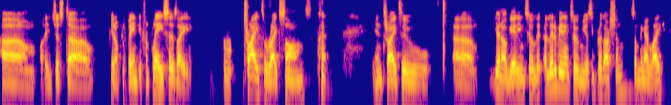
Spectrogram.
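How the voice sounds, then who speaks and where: A man's voice: medium pitch, a little slow. Venezuelan-born man, slightly dull lo-fi sound. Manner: relaxed, hesitant with many fillers and restarts. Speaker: podcast guest, musician. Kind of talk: casual conversational interview.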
